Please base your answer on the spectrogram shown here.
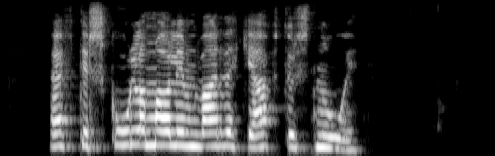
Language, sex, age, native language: Icelandic, female, 60-69, Icelandic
